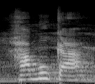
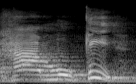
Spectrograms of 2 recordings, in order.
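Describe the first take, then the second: First: The word ends with an 'a' vowel. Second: The word ends with an 'i' vowel. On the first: It refers to the brother-in-law of a man. The speaker calls it wrong. "membacanya kok Hamuka, nanti maknanya jadi lucu" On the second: It refers to the brother-in-law of a woman. The speaker calls it right. "yang benar Hamuki"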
